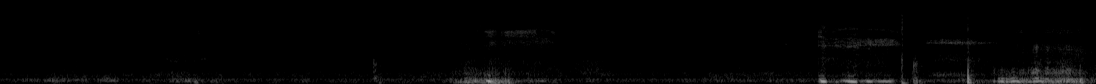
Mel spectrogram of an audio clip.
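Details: Female dog sleeping and dreaming, paws twitching, snoring: soft, irregular snuffling snores and snorts with a few louder bursts, heavy breathing, quiet room.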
